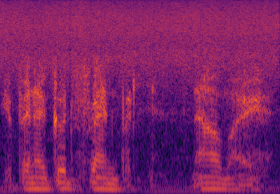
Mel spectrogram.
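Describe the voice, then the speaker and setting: An actor playing a gravely ill husband in an old radio serial, speaking in a faint, halting, half-whispered voice. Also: male voice, on the low side, flat delivery, soft background music, close to an everyday voice, poor audio. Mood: weak, weary. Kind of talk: 1940s radio acting.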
